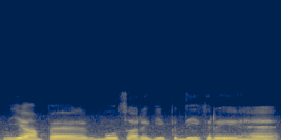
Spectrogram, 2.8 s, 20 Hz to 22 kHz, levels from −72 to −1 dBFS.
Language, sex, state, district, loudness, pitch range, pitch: Hindi, female, Haryana, Rohtak, -17 LUFS, 210-220 Hz, 215 Hz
